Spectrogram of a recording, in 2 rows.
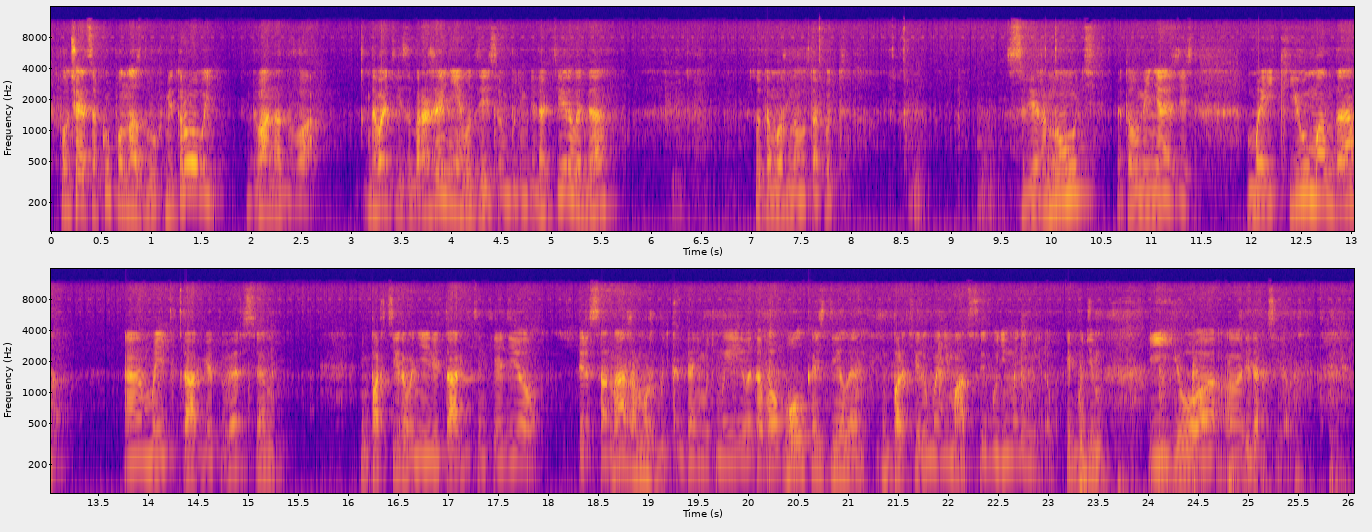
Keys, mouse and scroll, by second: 0.8-3.4 middle drag, 7.3-11.5 drag, 13.9-15.8 drag, 14.7 middle click, 16.7 middle click.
